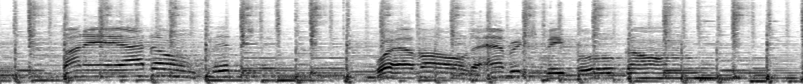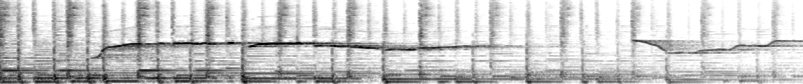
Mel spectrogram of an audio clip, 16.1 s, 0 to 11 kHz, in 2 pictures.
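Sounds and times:
full band accompaniment with a regular beat: 0:00.0 - 0:16.0
speech: 0:03.8 - 0:06.8
bright whistled melody in a played song: 0:08.7 - 0:16.0.

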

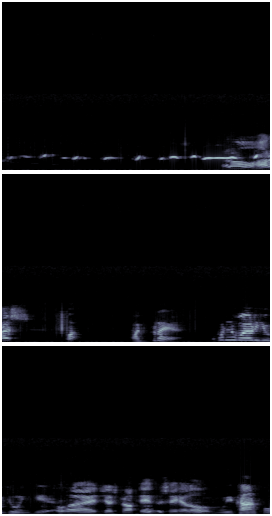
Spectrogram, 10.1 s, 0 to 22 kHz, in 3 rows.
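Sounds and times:
man whistling a cheerful tune coming down the stairs: 0:00.0 - 0:02.9
speech: 0:06.2 - 0:10.0.

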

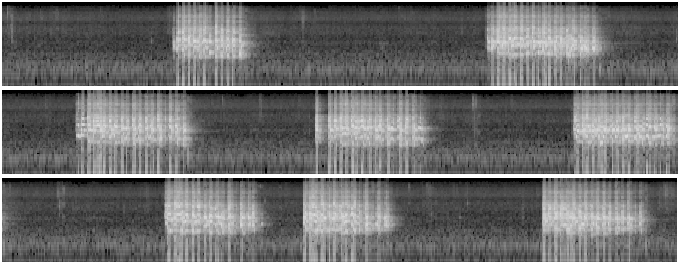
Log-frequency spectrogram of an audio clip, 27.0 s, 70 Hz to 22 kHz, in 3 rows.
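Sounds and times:
rattling turkey gobbles imitated on a tube call: 0:02.2 - 0:03.4, 0:06.4 - 0:08.1, 0:10.0 - 0:11.6, 0:13.2 - 0:14.8, 0:16.6 - 0:18.2, 0:20.2 - 0:23.4, 0:25.2 - 0:26.8.

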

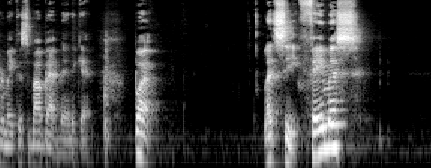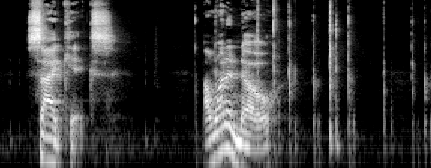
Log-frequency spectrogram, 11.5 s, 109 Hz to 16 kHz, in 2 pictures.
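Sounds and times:
speech: 0:00.1 - 0:02.2, 0:03.5 - 0:04.9, 0:06.1 - 0:07.3, 0:08.5 - 0:09.5
crisp computer keyboard typing: 0:09.2 - 0:11.5.

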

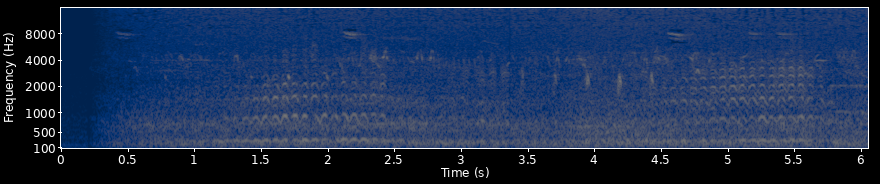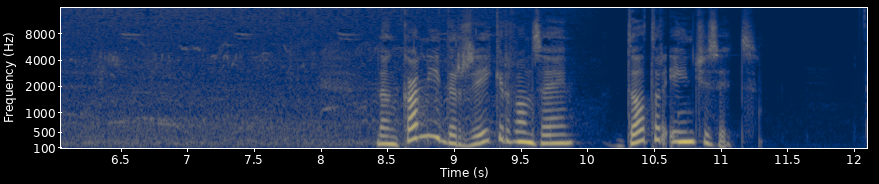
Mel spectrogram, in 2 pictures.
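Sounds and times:
insects: 0:00.3 - 0:09.9
other birds: 0:00.3 - 0:09.9
frogs: 0:01.0 - 0:09.4
common snipe making bleat-like bursts: 0:01.3 - 0:03.6, 0:04.5 - 0:07.0, 0:08.0 - 0:09.5
speech: 0:08.4 - 0:11.4.

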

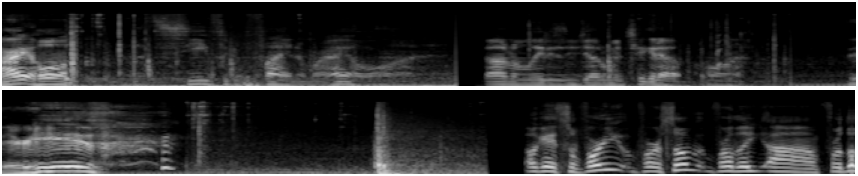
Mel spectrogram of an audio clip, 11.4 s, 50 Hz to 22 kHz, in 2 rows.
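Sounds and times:
speech: 0:00.0 - 0:02.6, 0:03.2 - 0:07.2, 0:09.2 - 0:11.3
keys jangling: 0:06.9 - 0:08.2
car door shutting: 0:07.0 - 0:09.0.

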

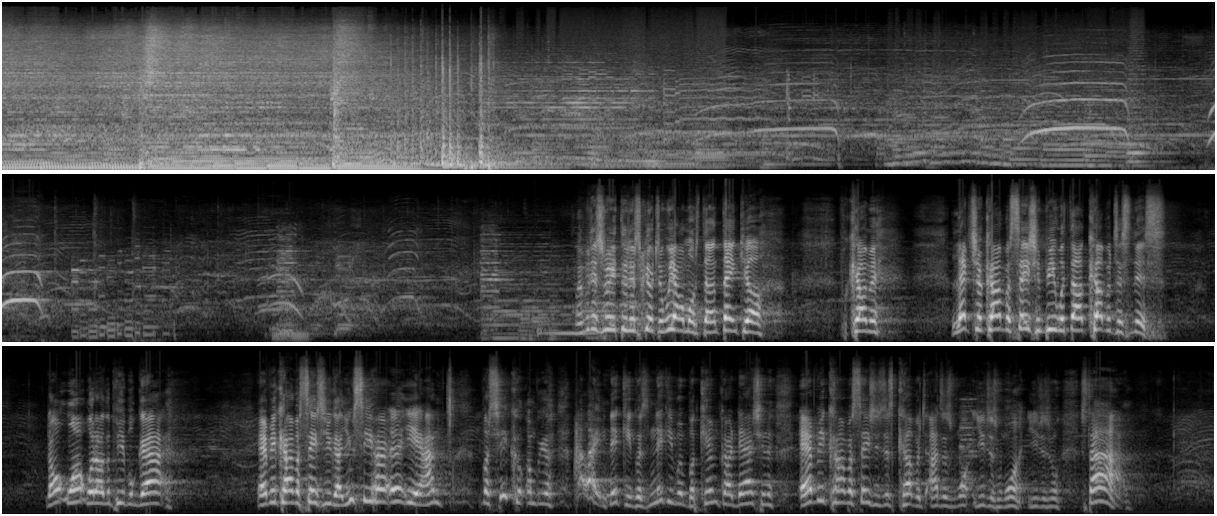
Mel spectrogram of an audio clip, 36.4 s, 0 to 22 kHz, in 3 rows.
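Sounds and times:
large crowd screaming and cheering: 0:00.0 - 0:18.9
speech: 0:18.1 - 0:19.9, 0:20.5 - 0:23.9, 0:24.7 - 0:26.1, 0:26.8 - 0:35.6.

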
